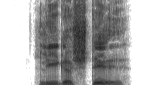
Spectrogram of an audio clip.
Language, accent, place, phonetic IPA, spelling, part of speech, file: German, Germany, Berlin, [ˌleːɡə ˈʃtɪl], lege still, verb, De-lege still.ogg
- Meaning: inflection of stilllegen: 1. first-person singular present 2. first/third-person singular subjunctive I 3. singular imperative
